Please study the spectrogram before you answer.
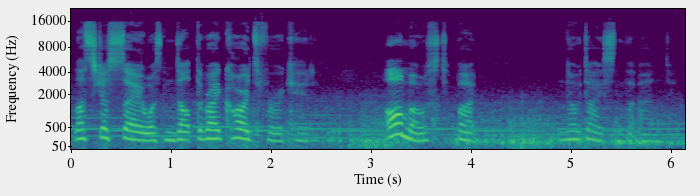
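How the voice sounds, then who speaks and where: A woman's voice: medium pitch, unhurried, over music, close to an everyday voice. A woman playing a wry, motherly survivor in an audio drama, talking in a casual, resigned way. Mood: wistful, resigned.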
